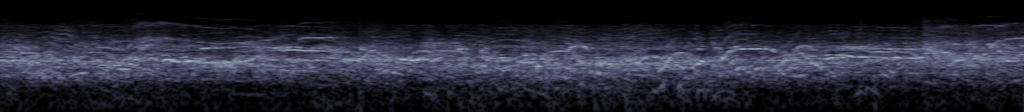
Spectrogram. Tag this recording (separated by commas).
Speech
